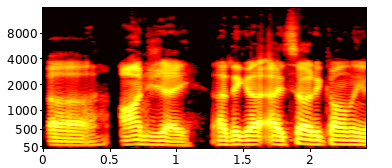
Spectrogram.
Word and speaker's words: Antje: Is the J silent? Like, what the hell? Well, it depends on if you ask an American or a German.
